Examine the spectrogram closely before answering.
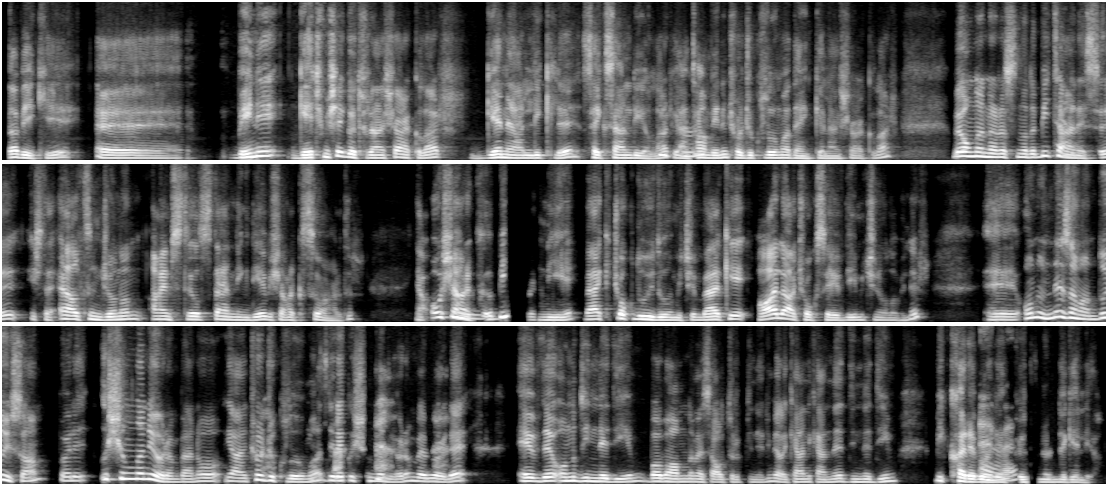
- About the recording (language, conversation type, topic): Turkish, podcast, Hangi şarkı seni geçmişe götürür ve hangi anını canlandırır?
- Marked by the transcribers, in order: mechanical hum; other background noise; unintelligible speech; giggle; distorted speech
